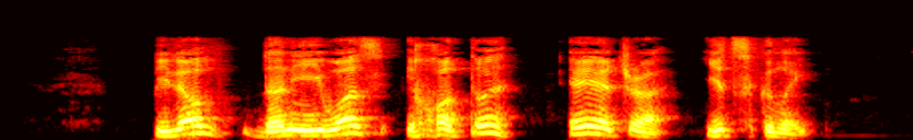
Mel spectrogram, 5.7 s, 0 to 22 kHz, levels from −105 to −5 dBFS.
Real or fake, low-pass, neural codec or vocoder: real; 7.2 kHz; none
